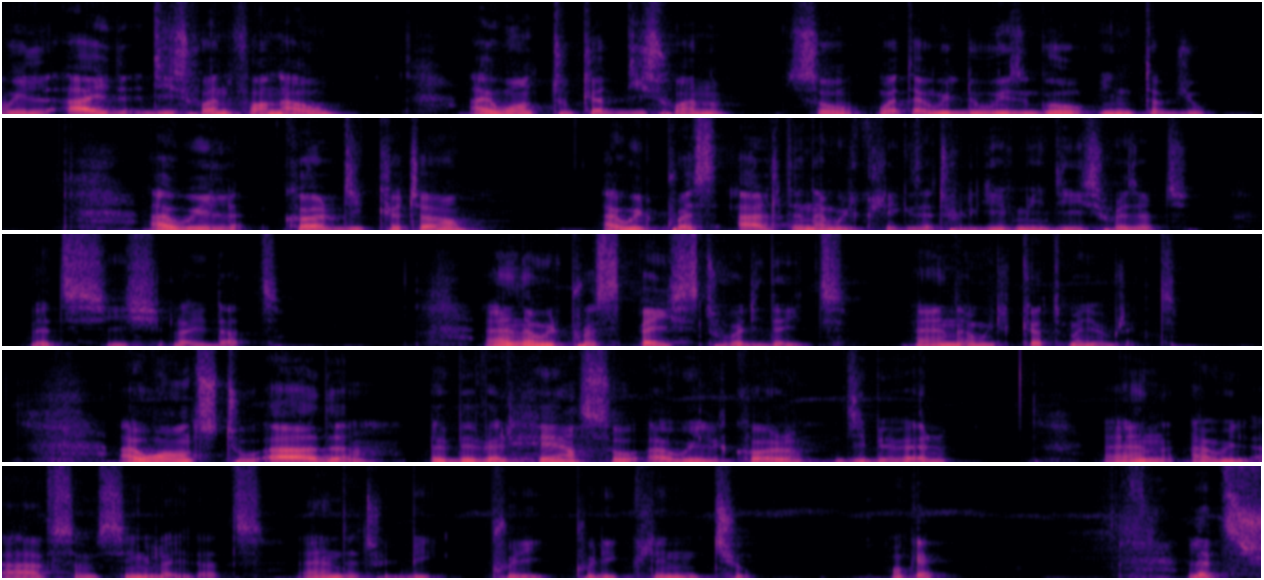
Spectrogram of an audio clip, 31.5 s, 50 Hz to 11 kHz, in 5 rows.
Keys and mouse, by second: 0.6-2.2 drag, 5.5 KP_7, 6.3-7.6 shift+middle drag, 7.6 space, 13.4-22.4 middle drag, 25.0-27.1 middle drag, 27.3-31.4 middle drag.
